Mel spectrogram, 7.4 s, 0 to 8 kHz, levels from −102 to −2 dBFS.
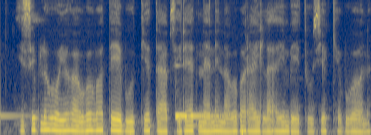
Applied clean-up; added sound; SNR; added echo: none; Marimba, xylophone; 11 dB; none.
